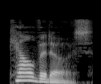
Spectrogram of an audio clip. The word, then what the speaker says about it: Calvados: Calvados (French pronunciation: cal.va.dos) is an apple or pear brandy from the Normandy region in France.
